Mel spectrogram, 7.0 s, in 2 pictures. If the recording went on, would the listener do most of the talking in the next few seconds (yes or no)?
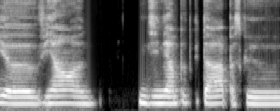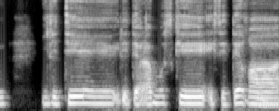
no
